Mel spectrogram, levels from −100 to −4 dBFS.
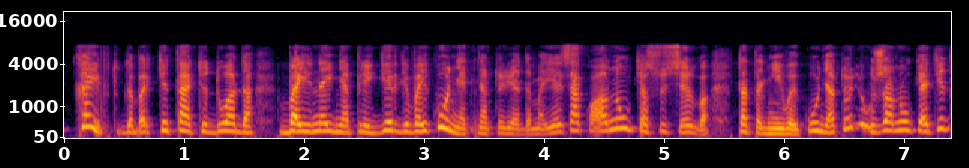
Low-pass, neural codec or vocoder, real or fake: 7.2 kHz; none; real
